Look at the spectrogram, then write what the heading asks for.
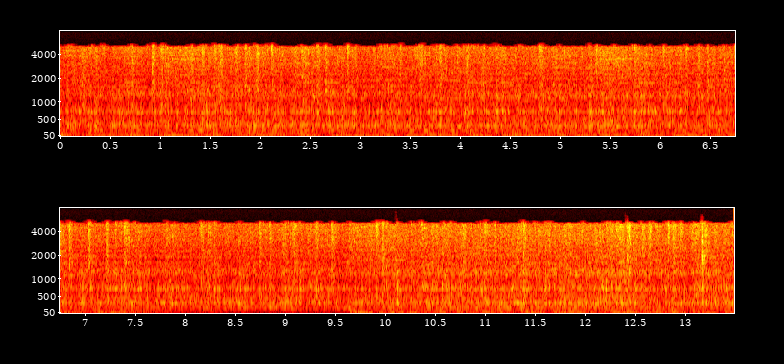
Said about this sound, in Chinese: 马上为您启动摇奖机。我们摇奖机呢已经正式启动了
